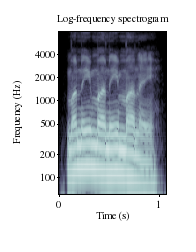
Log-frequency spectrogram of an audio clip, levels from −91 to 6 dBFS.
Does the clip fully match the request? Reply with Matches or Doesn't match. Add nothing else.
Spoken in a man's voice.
Matches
